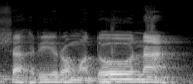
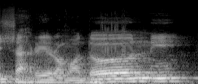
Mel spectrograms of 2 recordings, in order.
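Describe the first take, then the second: First: The last word ends with the syllable 'na'. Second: The last word ends with the syllable 'ni'. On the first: The speaker calls it wrong. "Jangan pakai na" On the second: The speaker calls it right. "tapi pakai ni"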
